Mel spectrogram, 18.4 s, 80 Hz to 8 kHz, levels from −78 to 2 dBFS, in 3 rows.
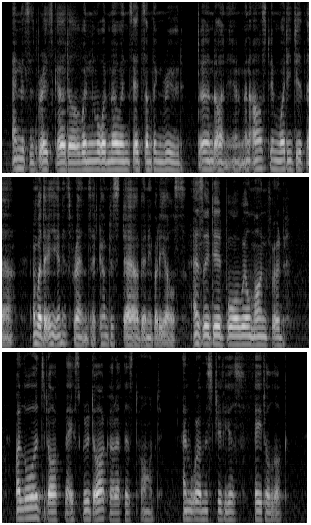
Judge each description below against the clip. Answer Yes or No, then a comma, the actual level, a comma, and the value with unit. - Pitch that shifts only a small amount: Yes, narrow, 1.3 semitones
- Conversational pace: Yes, average, 175 wpm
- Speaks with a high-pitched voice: No, medium, 150 Hz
